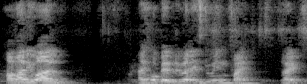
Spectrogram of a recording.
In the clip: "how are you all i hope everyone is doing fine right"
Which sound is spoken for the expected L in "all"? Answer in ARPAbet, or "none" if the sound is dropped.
N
